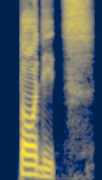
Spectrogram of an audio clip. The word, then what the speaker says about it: todits: Todits. Todits, which is spelled as T-O-D-I-T-S.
